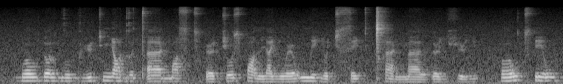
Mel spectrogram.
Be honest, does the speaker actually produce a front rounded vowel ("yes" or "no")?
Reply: yes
